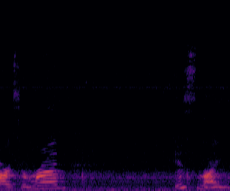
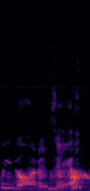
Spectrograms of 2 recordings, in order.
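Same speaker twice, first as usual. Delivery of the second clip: laughing panic; 4 dB louder than usual. Retold or imitated. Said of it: "I'm sitting here like".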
